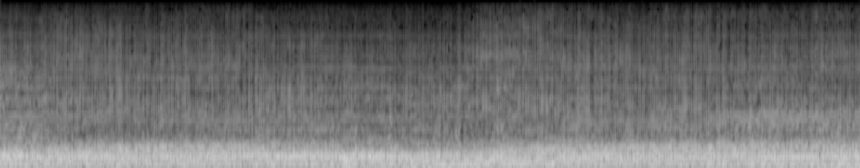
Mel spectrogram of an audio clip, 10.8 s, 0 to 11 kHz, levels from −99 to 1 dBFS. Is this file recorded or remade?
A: remade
